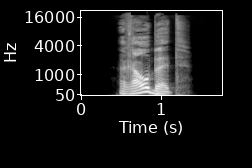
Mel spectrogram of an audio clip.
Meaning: second-person plural subjunctive I of rauben
- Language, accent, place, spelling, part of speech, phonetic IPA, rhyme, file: German, Germany, Berlin, raubet, verb, [ˈʁaʊ̯bət], -aʊ̯bət, De-raubet.ogg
